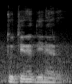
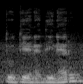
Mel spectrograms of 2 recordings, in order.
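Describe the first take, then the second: First: "¿Tú tienes dinero?" with the end falling like a statement. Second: "¿tú tienes dinero?" lower, with the pitch rising at the end; rising question. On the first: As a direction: let "dinero" drop so it states. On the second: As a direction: ask it, with the end of "dinero" going up. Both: Shown as a demonstration. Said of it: "teniendo en cuenta mi tono".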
